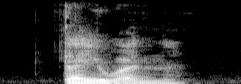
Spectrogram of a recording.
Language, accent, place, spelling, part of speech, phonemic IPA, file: French, France, Paris, Taïwan, proper noun, /taj.wan/, LL-Q150 (fra)-Taïwan.wav
- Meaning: 1. Taiwan (a partly-recognized country in East Asia consisting of a main island and 167 smaller islands) 2. Taiwan (an island between the Taiwan Strait and Philippine Sea in East Asia)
